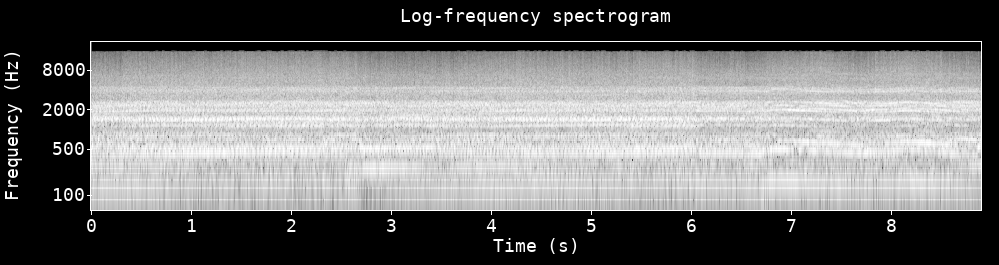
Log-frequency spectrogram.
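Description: Onboard sound of a MiniGP racing minibike's engine running hard at high revs, over rushing wind. The pitch holds mostly steady, dips briefly about two and a half seconds in, then rises and wavers up and down near the end as the rider works the throttle.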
